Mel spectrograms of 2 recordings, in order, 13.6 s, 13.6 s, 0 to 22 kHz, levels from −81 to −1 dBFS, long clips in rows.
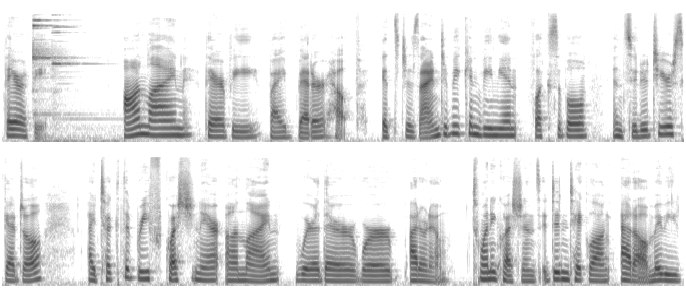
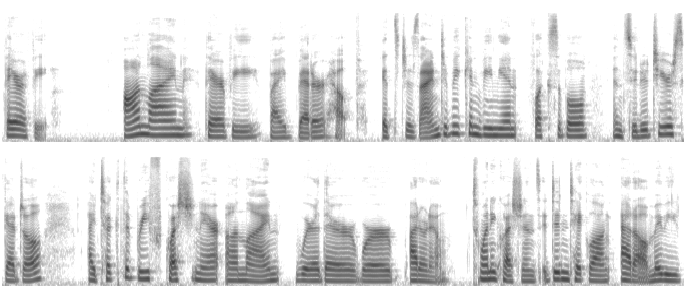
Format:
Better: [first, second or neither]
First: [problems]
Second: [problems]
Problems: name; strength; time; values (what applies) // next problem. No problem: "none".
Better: second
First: doorbell; noticeable; at 0.5 s; peak 2 dB below the speech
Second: none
